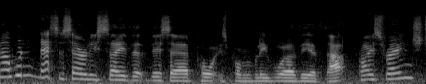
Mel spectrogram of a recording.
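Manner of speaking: normal talking voice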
